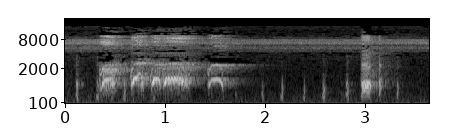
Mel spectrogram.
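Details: Red junglefowl decoy bird meeting a very fierce wild male: a loud, hoarse, broken crow of several harmonic segments, followed by a short note and then a run of sharp clucks, over a steady high insect drone.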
